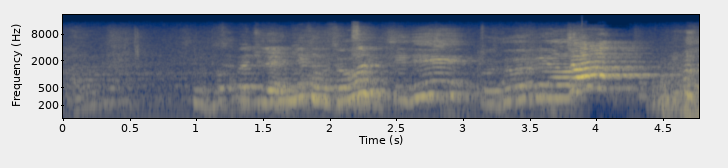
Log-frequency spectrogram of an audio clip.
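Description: A man speaks loudly and expressively on a stage, in a room with an echo.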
